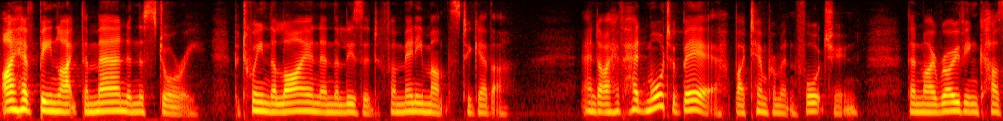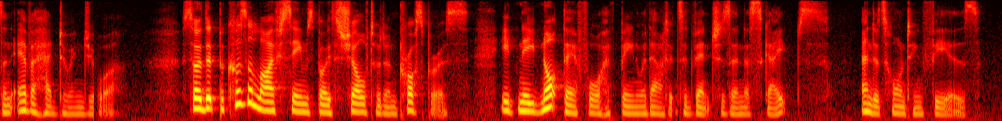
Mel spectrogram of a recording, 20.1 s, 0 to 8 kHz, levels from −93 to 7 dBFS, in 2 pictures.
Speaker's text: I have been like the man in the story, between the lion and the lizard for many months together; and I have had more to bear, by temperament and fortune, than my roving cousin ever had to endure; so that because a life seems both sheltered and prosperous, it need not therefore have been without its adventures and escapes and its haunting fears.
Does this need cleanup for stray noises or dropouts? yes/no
yes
